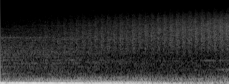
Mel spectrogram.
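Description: A deep, loud low rumble from the trailer's sound design, holding steady with a faint low hum on top, then fading away through the second half.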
